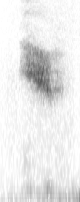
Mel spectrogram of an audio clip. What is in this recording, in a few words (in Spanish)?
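Voice Acting es F, Spanish, female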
